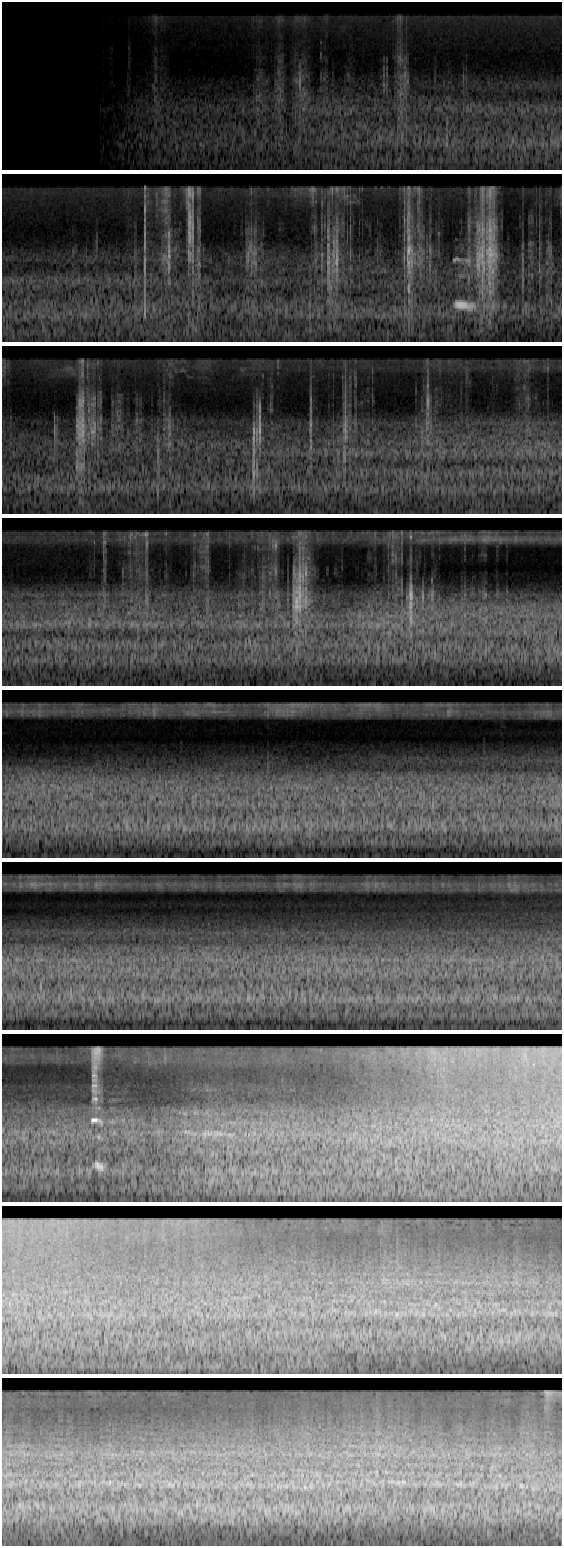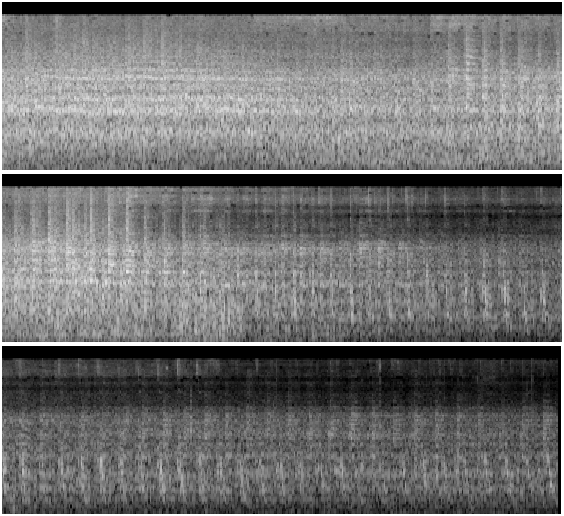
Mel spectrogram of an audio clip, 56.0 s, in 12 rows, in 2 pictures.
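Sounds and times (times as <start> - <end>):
freight train rumbling past: 1.1 - 55.9
wheels clattering over rail joints: 5.2 - 14.0, 14.6 - 18.3, 28.7 - 55.9.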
